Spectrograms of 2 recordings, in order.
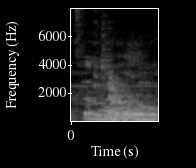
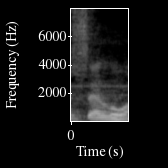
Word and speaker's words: cello: 그러니까 얘 어떻게 읽죠 얘? 첼로. 그렇죠. 셀로 아니죠. 첼로죠.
